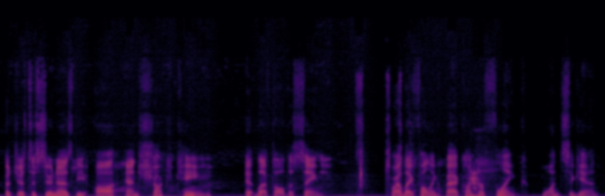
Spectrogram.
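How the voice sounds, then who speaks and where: A man's voice: lowish voice, steady tone, unhurried, gravelly, background noise. A man reading a scripted story as narrator, with a solemn, dramatic delivery. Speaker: narrator reading fan fiction.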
